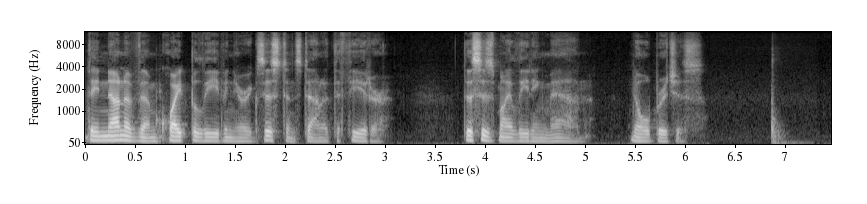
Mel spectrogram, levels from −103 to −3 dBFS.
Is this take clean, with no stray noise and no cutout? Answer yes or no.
no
